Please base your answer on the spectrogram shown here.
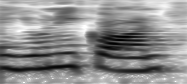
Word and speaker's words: unicorn: Now look at the example: a tiger, a tall man, a group of people, a unicorn. Here the vowel U has the sound of the consonant Y. Unicorn.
